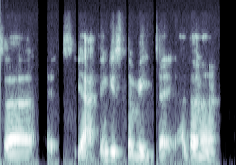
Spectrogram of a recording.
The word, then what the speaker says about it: DeWitte: I've heard her say it, so it's like DeWitte, yeah. It's not how I said it, basically, anyway.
